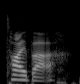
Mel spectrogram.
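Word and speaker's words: Tai bach: So, but the house that he painted it on was in a neighbourhood called Tybach, which in Welsh means toilets. – Tybach or Tybach? – Tybach. – Which, how do you spell that? – T-A-I. – Bach. T-A-I. Bach. – So Tybach. So it also means little house. I think it's T-A-Y, Bach.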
